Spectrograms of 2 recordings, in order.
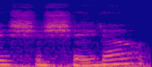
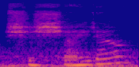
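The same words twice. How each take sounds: First: Shiseido with the middle said "shay"; unsure pronunciation. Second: Shiseido with the middle said "shy", questioning; alternative pronunciation. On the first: Unboxer asking who owns the brand, Shiseido said with "shay". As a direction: say Shiseido as shuh-SHAY-doh. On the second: Unboxer second-guessing the brand's name, Shiseido said with "shy". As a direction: say Shiseido as shuh-SHY-doh, softer. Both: Real, not acted.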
